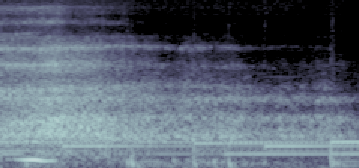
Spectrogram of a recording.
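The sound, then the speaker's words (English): A deep breath exhaled out through the mouth, a soft, airy sigh with a brief voiced start that fades into a long, gentle rush of breath, quiet and alone. “do deep breaths in through your nose. Let's do one right now. And out through your mouth.”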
